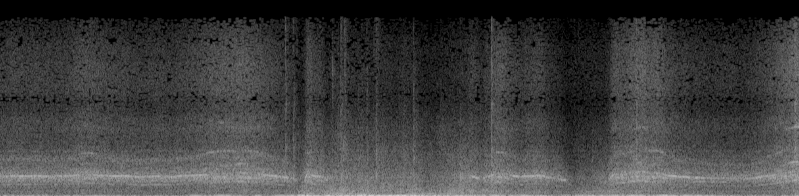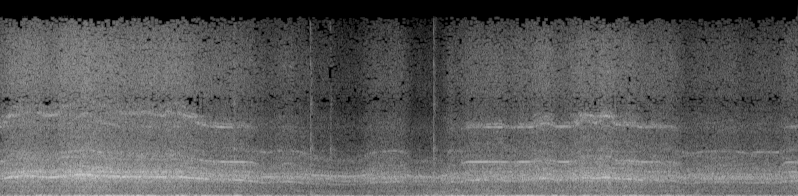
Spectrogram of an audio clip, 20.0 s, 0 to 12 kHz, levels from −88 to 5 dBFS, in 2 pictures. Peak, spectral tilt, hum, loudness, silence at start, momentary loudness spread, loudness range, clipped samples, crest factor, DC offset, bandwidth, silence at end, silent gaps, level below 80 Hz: -4 dBFS; -2.5 dB/octave; none; -24 LUFS; 0 s; 12 LU; 10 LU; under 0.1%; 18 dB; under 0.1%; 11.5 kHz; 0 s; none; -28 dBFS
